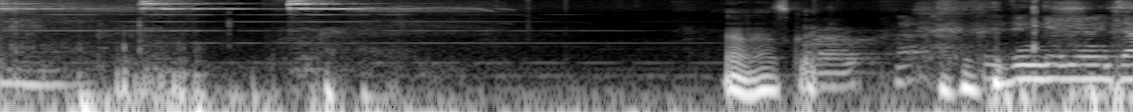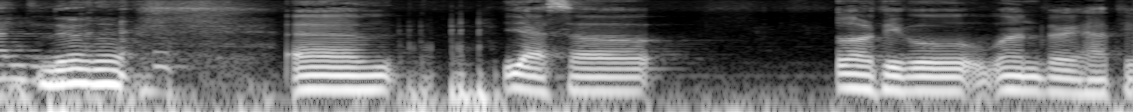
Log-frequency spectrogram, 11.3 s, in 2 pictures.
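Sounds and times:
clock chiming: 0.0 - 5.3
speech: 3.6 - 9.0, 9.8 - 11.3
laughter: 4.5 - 6.6.

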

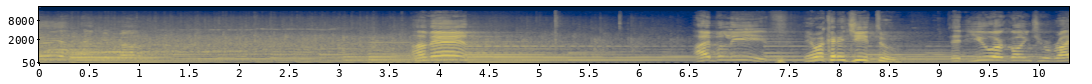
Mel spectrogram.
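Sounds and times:
audience clapping: 0.0 - 6.6
speech: 3.8 - 4.5, 6.6 - 10.2.

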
